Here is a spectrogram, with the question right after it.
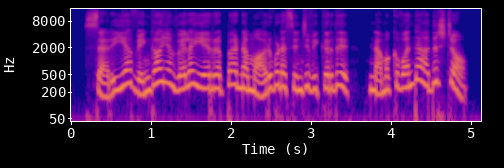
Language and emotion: Tamil, happy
